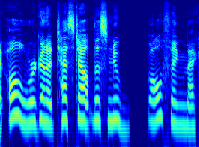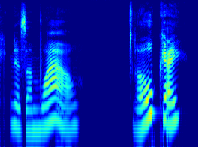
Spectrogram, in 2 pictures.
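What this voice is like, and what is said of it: Poor Muppet character voice, strained. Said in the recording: “that was a bad Bobo impression. I can usually do such a better Bobo impression when my voice isn't shot”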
